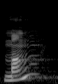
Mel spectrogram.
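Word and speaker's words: meng (忙): This character is pronounced meng, and it's the Chinese word for busy.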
